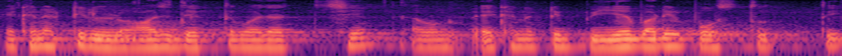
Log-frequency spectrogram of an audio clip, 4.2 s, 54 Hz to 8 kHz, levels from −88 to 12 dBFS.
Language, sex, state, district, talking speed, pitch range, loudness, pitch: Bengali, male, West Bengal, Paschim Medinipur, 170 wpm, 115-125 Hz, -18 LUFS, 120 Hz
